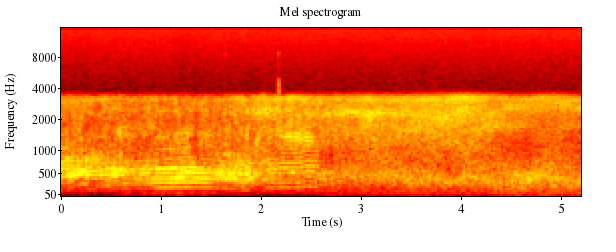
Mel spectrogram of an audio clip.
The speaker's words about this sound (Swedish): Nu gav även Johan Svensson sig iväg som kanske fått lite ordning på bilen. Hoppas att de kan ta sig till, till start på eh, S9.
